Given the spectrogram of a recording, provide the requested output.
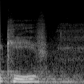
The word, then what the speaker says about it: Kyiv: By the way, it's Kyiv or Kiev. Either way is okay. Kyiv is the Ukrainian pronunciation. Kiev is Russian pronunciation. Either works.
